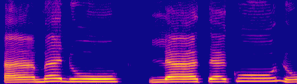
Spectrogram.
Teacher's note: दोनों के साथ वाव मद है, दोनों दो दो हरकत खींचेंगे। तमाम बारीक लेटर हैं।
